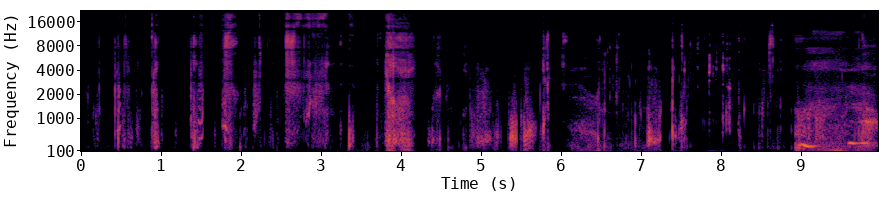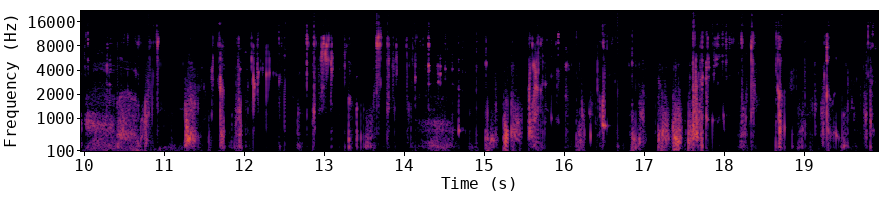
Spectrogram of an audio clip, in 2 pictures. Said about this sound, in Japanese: このまま咀嚼に移りますので。 ではいただきます。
